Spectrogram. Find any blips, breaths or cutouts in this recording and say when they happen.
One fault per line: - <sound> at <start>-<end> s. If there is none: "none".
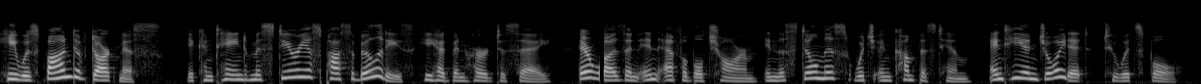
- dropout at 6.0-6.0 s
